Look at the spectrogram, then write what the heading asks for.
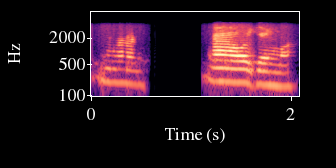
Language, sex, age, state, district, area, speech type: Tamil, female, 45-60, Tamil Nadu, Kallakurichi, rural, conversation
